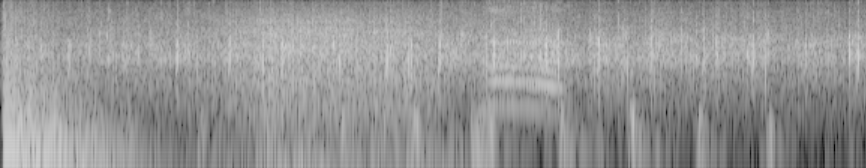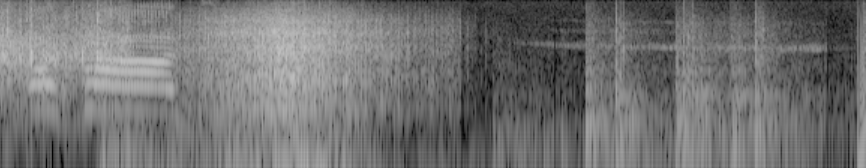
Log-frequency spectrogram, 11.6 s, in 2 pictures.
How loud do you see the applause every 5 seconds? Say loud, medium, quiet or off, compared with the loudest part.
loud, loud, off.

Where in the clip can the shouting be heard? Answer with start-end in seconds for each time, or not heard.
3.1-3.9, 6.0-7.1.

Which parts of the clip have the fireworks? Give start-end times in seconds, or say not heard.
0.0-3.4, 6.4-11.5.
